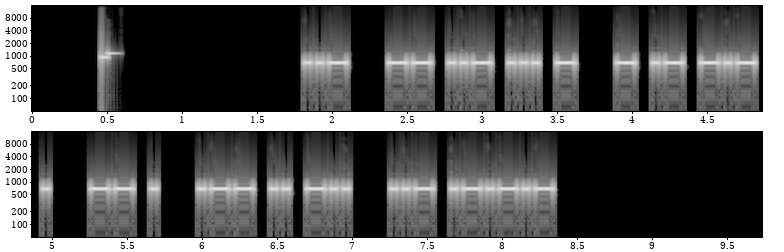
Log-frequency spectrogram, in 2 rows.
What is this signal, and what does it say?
Morse code, heard as a keyed tone, about 30 wpm, 700 Hz. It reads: U MUST TAKE ME WID U.
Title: Sentences from Top 200 Words and Abbreviations 30wpm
